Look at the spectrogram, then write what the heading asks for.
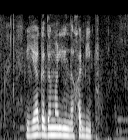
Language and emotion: Russian, neutral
